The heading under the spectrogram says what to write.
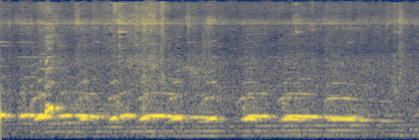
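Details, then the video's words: Zebra dove of the Bangkok type, a perkutut prized for its special, thick voice quality, sings a series of soft, mellow cooing notes, each phrase repeated about every half second over four seconds, heard indoors. "BURUNG PERKUTUT BANGKOK SUARA ISTIMEWA"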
